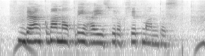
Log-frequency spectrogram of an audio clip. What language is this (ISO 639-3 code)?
mar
